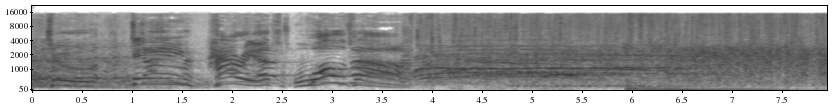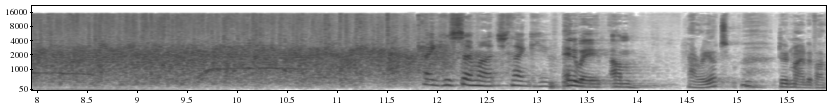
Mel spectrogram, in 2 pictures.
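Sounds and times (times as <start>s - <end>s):
speech: 0.2s - 5.8s, 11.9s - 15.8s
audience applause: 3.7s - 12.3s.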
